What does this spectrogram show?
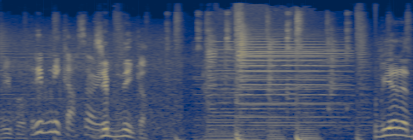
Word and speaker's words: Ribnica: I know I'm pronouncing it wrong, but Morak River, and the other one is Ribanka. Ribanka River. Ribnica, sorry.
